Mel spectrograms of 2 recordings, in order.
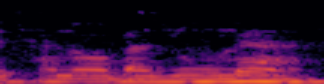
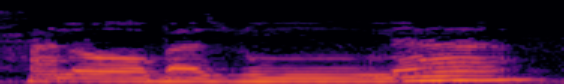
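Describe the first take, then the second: First: Said in the usual way. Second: تنابزونه drawn out slowly, syllable by syllable; slow spelled-out demo. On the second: Shown as a demonstration. Teacher slowly spelling تنابزونه out for students. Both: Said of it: "اینجوری بوده".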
